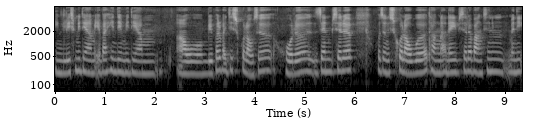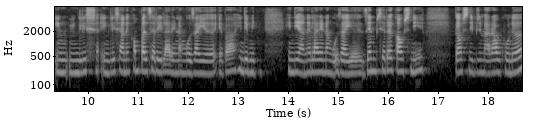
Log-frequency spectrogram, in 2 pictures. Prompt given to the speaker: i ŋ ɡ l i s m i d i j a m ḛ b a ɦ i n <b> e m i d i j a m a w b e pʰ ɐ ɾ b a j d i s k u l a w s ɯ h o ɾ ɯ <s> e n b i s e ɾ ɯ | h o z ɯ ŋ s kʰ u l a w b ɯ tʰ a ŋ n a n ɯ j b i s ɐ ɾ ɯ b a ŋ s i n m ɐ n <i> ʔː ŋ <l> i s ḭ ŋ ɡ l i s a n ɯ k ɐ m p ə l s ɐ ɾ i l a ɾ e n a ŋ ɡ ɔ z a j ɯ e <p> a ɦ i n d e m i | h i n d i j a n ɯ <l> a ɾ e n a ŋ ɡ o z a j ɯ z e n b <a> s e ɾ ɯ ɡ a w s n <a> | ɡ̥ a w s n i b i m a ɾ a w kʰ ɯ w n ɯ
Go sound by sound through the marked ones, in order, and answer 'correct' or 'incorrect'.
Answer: incorrect: d, incorrect: z, correct, correct, incorrect: b, correct, incorrect: i, incorrect: i

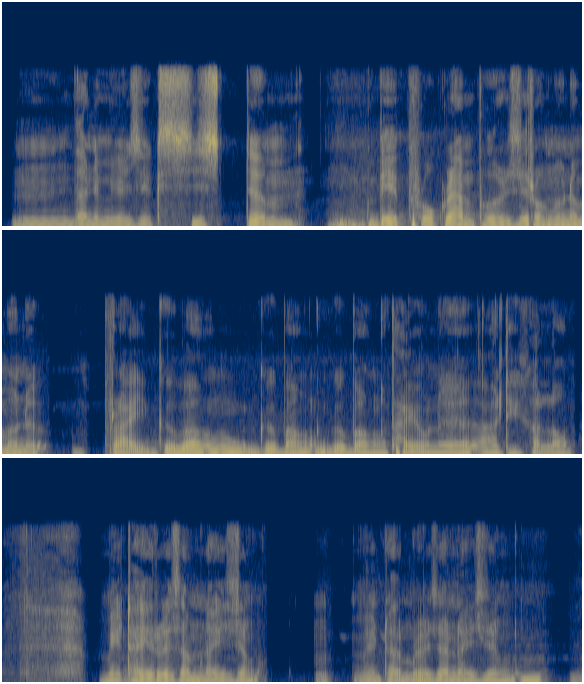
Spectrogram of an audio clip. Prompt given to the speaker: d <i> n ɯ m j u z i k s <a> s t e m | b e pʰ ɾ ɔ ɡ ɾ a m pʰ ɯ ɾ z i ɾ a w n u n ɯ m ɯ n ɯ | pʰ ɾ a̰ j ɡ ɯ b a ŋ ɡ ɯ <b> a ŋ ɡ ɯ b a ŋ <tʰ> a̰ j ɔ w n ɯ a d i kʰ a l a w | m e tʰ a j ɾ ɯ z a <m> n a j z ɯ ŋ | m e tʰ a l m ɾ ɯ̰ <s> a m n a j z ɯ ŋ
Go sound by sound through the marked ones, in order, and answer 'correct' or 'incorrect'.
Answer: incorrect: a, incorrect: i, correct, correct, correct, incorrect: z

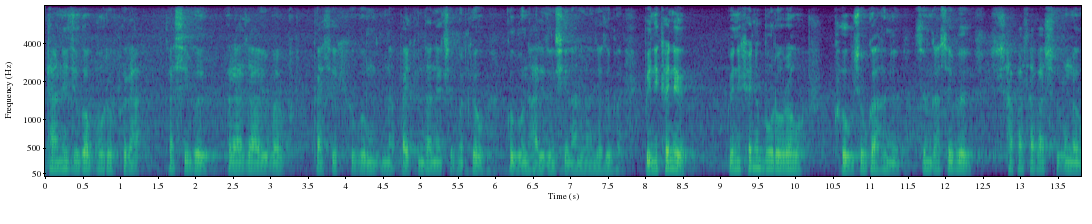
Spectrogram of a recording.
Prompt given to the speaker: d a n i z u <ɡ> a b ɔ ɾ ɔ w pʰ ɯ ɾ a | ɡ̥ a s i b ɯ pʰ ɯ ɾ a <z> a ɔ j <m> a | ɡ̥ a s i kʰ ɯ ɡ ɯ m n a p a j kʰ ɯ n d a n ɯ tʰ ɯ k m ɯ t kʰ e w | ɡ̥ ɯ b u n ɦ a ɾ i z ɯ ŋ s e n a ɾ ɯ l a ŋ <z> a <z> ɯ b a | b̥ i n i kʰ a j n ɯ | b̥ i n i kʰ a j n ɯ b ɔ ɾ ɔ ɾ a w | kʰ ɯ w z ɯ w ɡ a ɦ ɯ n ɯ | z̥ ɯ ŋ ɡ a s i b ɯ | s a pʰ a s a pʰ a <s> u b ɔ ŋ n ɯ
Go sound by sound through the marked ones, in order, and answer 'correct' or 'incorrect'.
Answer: correct, correct, incorrect: b, correct, correct, correct

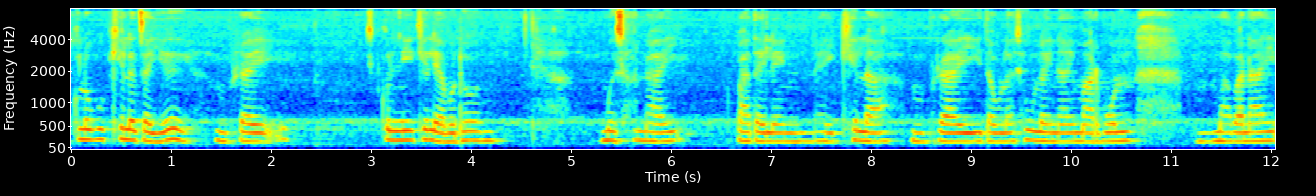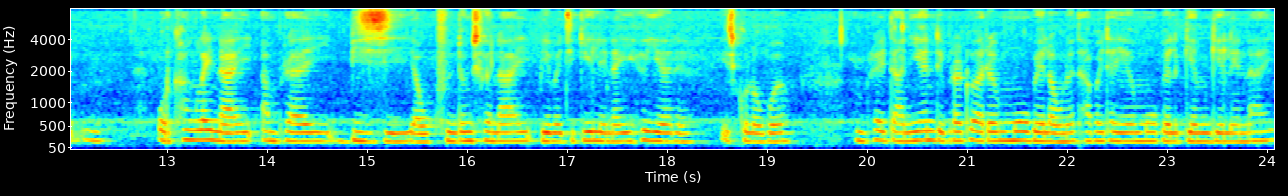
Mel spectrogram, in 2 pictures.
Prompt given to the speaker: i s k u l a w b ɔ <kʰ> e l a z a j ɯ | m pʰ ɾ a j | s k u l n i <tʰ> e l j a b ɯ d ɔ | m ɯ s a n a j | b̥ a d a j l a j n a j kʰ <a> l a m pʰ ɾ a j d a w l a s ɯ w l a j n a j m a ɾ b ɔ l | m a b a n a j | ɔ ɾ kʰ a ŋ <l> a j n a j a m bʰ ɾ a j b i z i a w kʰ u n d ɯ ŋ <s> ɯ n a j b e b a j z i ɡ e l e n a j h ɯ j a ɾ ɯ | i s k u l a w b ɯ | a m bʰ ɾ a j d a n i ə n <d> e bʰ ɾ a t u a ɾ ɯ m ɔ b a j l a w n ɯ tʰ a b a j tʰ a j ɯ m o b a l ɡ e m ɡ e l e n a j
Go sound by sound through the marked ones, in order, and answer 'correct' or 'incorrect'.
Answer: correct, incorrect: kʰ, incorrect: e, correct, correct, correct

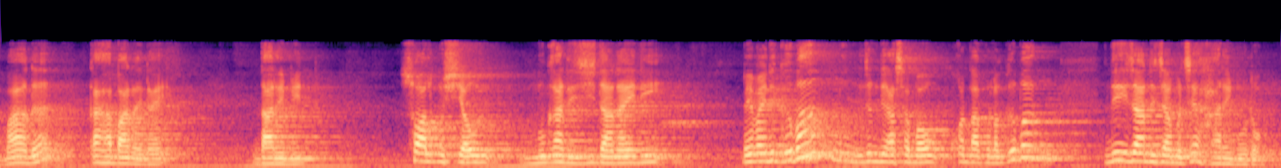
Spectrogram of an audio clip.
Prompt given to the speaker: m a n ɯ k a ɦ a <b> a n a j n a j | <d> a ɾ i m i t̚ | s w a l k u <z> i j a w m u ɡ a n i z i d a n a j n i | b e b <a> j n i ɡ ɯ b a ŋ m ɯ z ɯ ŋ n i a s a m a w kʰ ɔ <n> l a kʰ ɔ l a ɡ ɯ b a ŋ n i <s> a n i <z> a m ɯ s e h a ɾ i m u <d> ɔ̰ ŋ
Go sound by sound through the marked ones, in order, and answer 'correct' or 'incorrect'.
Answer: correct, correct, incorrect: s, correct, correct, incorrect: z, correct, correct

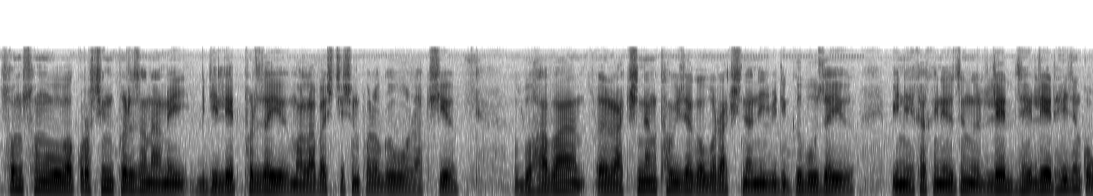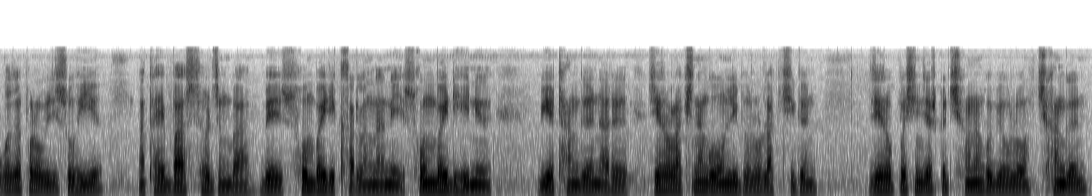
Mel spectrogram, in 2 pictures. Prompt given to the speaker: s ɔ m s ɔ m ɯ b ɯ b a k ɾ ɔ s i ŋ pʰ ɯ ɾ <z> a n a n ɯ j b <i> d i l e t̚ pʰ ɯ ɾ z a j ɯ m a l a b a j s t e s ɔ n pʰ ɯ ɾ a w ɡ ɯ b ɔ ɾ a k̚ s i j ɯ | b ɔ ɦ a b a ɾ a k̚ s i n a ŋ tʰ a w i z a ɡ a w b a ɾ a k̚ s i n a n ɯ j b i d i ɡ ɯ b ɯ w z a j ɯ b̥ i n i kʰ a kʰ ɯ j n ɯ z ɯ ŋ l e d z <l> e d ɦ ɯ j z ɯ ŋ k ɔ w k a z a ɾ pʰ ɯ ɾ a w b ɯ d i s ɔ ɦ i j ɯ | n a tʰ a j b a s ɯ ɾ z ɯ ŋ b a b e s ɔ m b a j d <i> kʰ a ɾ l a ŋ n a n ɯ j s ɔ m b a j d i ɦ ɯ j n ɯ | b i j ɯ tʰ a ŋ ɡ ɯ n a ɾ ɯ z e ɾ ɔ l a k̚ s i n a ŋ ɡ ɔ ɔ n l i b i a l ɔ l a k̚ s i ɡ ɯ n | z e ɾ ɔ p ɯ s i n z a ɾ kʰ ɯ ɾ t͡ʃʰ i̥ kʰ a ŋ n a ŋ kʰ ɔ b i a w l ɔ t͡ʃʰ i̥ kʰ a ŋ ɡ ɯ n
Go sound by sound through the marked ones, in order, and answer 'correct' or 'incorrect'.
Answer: correct, correct, correct, correct

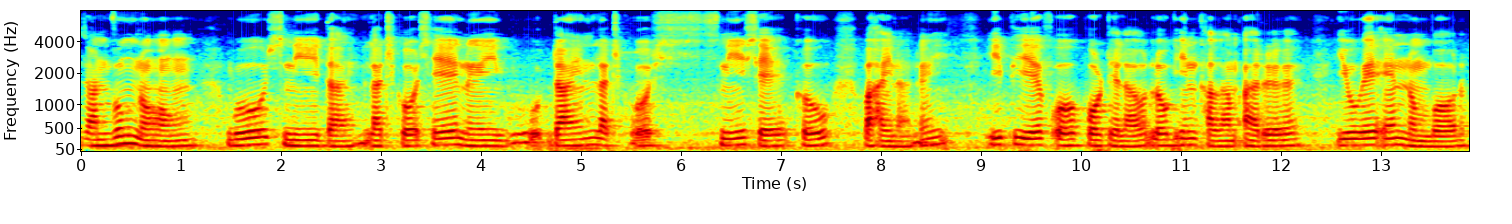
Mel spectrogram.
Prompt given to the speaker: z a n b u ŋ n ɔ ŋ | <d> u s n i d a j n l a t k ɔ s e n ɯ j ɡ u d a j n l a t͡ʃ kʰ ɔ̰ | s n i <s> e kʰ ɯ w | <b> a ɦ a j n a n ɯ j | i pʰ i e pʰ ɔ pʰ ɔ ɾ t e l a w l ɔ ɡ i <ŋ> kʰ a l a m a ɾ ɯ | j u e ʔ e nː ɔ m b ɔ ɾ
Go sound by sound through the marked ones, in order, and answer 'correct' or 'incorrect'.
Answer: incorrect: ɡ, correct, correct, incorrect: n

